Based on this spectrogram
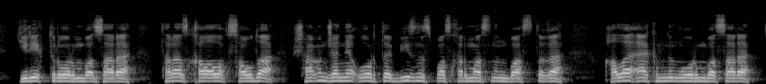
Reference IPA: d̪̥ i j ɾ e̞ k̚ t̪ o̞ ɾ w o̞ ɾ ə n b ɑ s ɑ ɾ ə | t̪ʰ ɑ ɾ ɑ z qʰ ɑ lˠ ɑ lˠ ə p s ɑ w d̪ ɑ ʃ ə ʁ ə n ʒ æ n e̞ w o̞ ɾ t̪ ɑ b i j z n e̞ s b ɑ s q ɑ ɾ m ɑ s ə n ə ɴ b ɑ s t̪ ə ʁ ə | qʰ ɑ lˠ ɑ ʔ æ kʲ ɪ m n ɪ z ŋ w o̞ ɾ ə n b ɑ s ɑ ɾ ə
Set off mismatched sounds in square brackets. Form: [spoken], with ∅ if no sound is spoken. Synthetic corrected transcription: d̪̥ i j ɾ e̞ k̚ t̪ o̞ ɾ w o̞ ɾ ə n b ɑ s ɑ ɾ ə | t̪ʰ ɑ ɾ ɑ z qʰ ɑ lˠ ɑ lˠ ə [q] s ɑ w d̪ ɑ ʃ [ɑ] ʁ ə n ʒ æ n e̞ w o̞ ɾ t̪ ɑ b i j z n e̞ s b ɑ s q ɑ ɾ m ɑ s ə n ə ɴ b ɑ s t̪ ə ʁ ə | qʰ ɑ lˠ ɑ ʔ æ kʲ ɪ m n ɪ [∅] ŋ w o̞ ɾ ə n b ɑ s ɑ ɾ ə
